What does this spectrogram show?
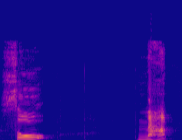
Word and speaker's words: สุนัข: ค่ะ ตัว ข ไข่ แต่ ใน การ อ่าน คำ นี้ เรา จะ อ่าน เหมือน ว่า มี ตัว ก ไก่ เป็น ตัว สะกด คือ สุ นัก แบบ นี้ นั่น เอง โอเค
